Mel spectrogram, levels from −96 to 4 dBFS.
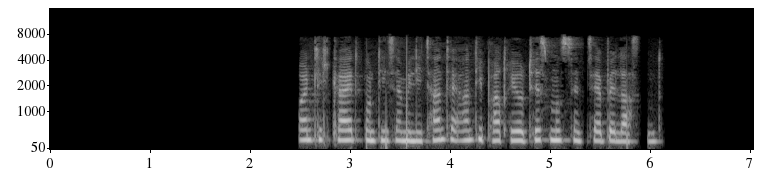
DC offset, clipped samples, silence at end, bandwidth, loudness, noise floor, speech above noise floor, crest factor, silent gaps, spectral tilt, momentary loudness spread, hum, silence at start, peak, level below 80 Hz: under 0.1%; under 0.1%; 0.95 s; 8 kHz; -25 LUFS; under -90 dBFS; over 65 dB; 18 dB; 5.92-5.96 s; -4 dB/octave; 5 LU; none; 2.5 s; -10 dBFS; -62 dBFS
